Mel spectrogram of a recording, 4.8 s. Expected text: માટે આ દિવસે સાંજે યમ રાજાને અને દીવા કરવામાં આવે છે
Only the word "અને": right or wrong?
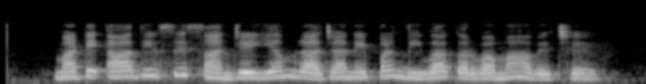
wrong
